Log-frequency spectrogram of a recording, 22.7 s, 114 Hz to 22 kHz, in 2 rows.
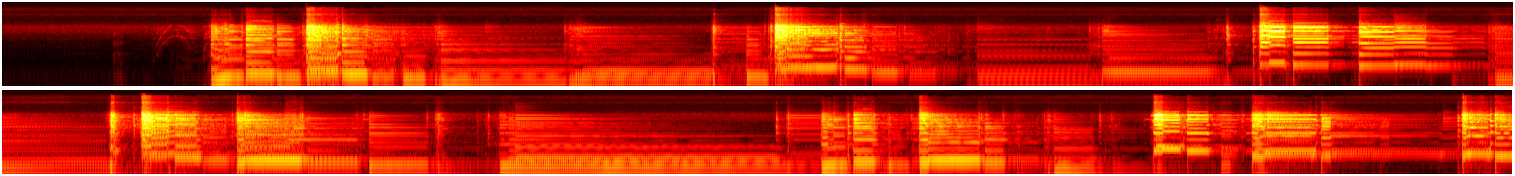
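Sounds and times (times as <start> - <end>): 
guitar solo: 1.2 - 22.6.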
